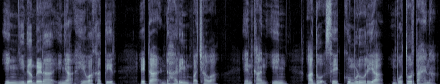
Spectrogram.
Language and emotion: Santali, fearful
